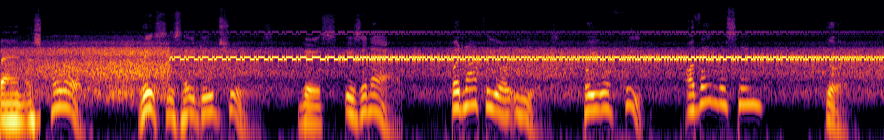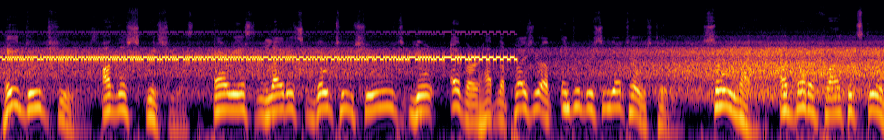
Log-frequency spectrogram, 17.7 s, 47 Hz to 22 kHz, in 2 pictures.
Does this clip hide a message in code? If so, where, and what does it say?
Yes: NAVTEX (SITOR-B), 100 baud, 170 Hz shift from 1.7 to 14.0 s, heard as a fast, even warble, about 1700 Hz centre, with radio static and speech in English. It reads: DIES IST BIS HEUTE DIE HOCHSTE NIEDERLAGE EINER BUNDESLIGAMANNSCHAFT.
